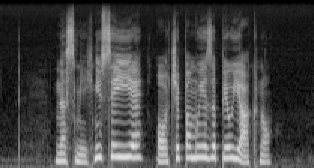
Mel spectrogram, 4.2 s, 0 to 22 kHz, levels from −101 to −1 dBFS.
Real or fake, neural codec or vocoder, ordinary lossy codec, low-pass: real; none; none; 19.8 kHz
